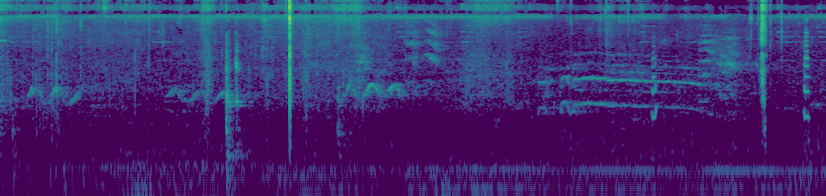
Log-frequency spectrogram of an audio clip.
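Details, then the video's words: Indian ringneck parakeet calling in a relaxed setting: wavering, harmonic squawks repeat in short runs early on, then longer drawn-out nasal notes later, with a few sharp clicks and a steady low hum underneath. "Indian Ringneck Parrot Relaxing Sounds"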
